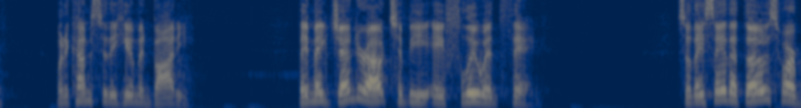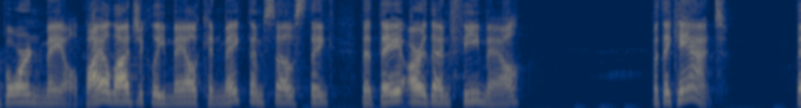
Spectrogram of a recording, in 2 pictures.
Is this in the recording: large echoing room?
yes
